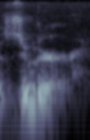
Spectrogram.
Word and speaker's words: Xootr: several miles on it it's called a zuder it's spelled x o o t and uh kind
